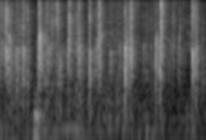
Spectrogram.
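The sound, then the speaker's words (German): Applause at a live audience show, many quick crisp claps in a steady patter, fairly faint and sparse, as if from a small crowd. “Das ist Applaus, ja?”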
